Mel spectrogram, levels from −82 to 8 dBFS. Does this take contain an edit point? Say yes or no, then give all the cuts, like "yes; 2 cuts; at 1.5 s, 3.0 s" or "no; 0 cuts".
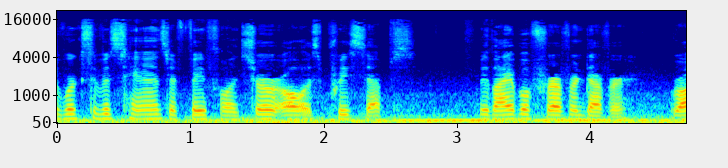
yes; 1 cut; at 1.4 s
